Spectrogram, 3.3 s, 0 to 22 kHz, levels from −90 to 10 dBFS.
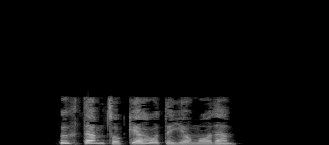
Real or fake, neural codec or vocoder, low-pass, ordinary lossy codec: real; none; 7.2 kHz; AAC, 32 kbps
